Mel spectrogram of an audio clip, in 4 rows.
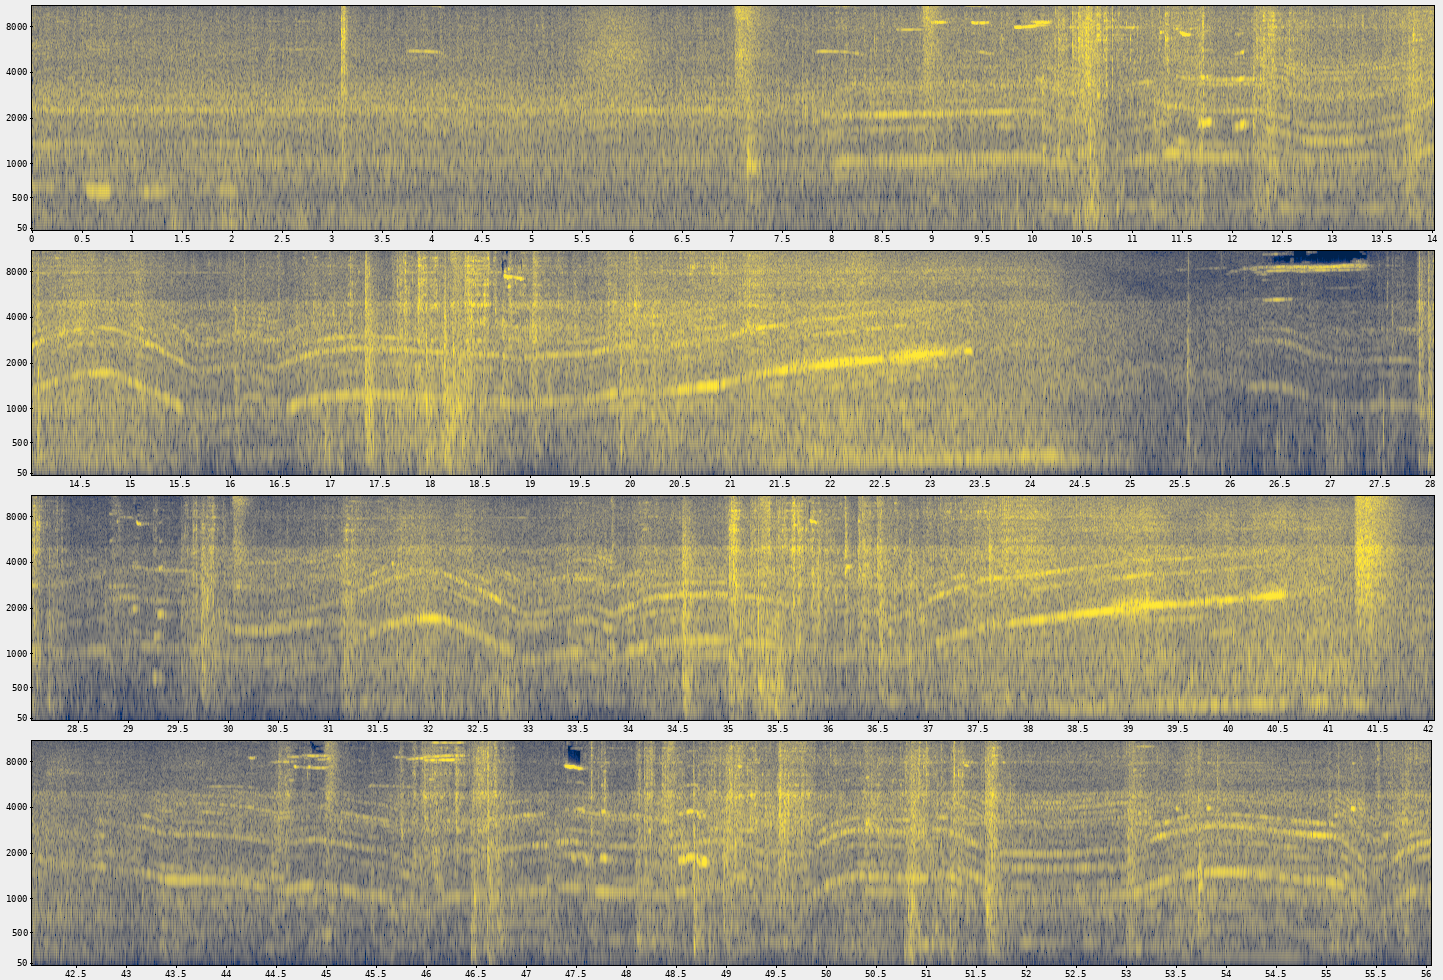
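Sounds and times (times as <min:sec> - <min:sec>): garbage truck engine whining: 0:00.0 - 0:56.0.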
